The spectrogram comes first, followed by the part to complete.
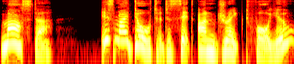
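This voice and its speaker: A woman's put-on character voice, medium in pitch with very wide pitch swings, at a fairly slow pace and with a dry, close sound with no echo. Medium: read story. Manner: brisk, sharp.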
